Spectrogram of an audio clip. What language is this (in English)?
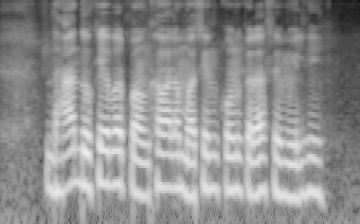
Chhattisgarhi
